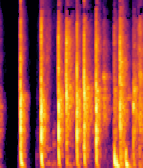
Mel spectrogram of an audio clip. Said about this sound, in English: Someone on Twitter just said, pull my hair, daddy. Can we get a round of applause for that, man?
